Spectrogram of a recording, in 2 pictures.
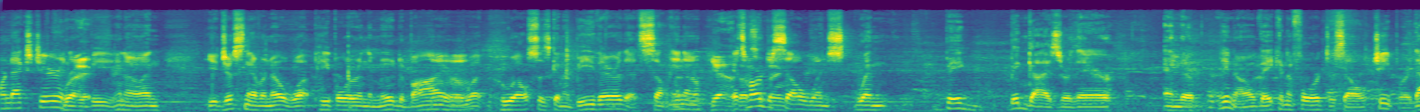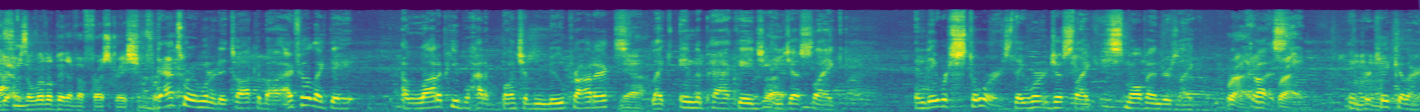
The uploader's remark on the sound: VTS takes the SquadCast on location once again this week, this time to our favorite coffee joint, Grouchy John's Coffee, to shoot a short wrap-up of our recent experience at Vegas Toy & Comic Con.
